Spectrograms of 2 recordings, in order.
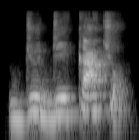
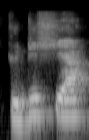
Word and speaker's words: Judicature: Judicature, not Judicial Act. So, Judicature is spelled as J-U.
